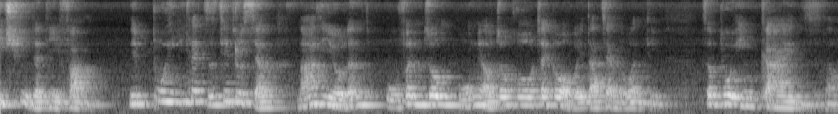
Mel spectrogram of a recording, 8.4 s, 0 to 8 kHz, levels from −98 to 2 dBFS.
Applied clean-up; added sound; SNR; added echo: none; none; none; reverberation time 0.8 s.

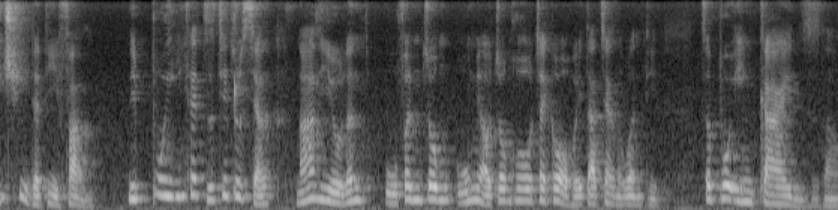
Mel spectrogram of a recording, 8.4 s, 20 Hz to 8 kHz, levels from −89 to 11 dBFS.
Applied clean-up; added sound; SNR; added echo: none; none; none; none.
